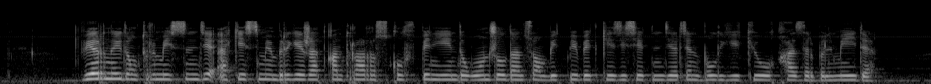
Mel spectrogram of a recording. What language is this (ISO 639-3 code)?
kaz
